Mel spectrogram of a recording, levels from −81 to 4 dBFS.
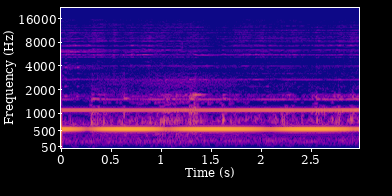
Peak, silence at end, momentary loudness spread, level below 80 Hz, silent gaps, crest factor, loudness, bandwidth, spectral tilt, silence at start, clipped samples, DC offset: -10 dBFS; 0 s; 5 LU; -82 dBFS; none; 6 dB; -17 LUFS; 9.4 kHz; -3 dB/octave; 0 s; under 0.1%; under 0.1%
